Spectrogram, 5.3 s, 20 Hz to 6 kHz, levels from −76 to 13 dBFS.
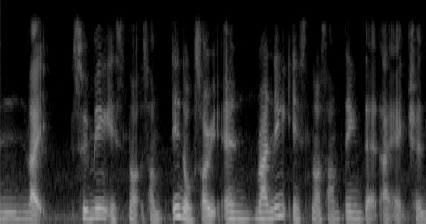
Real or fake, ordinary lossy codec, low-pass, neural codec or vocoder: real; none; 5.4 kHz; none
